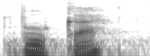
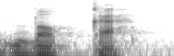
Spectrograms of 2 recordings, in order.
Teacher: the short u of latin has remained unchanged in sardinian bucca and sicilian but become a short o in italian bokke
